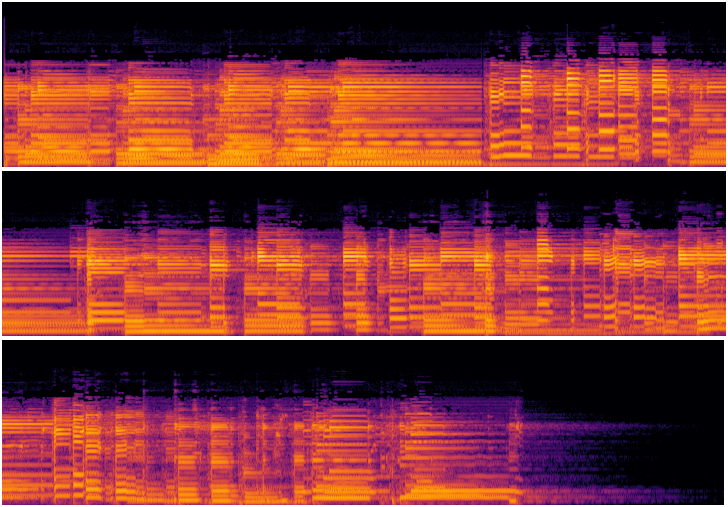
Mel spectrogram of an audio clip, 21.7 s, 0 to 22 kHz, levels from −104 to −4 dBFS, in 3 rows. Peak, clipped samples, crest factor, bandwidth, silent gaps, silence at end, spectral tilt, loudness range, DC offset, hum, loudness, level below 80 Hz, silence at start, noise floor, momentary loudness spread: 0 dBFS; under 0.1%; 20 dB; 8 kHz; none; 2 s; -6.5 dB/octave; 9 LU; under 0.1%; none; -18 LUFS; -52 dBFS; 0.05 s; -87 dBFS; 13 LU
